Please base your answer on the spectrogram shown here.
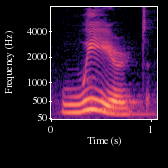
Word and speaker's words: weird: Weird. Weird. Weird. این رو weird هم ممکنه بشنوید و weird که بریتیش میشه و آر توش تلفظ نمیشه. ولی خب تلفظ امریکن بر اساس دیکشنری لانگمن weird هست.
